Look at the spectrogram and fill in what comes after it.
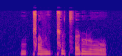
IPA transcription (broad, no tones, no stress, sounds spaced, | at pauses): u ǁ ɐ v i ǁ ʉ t͡sʼ ɐ ɽ u ɭ o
